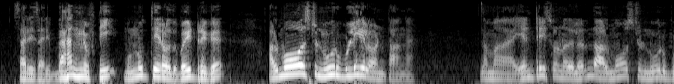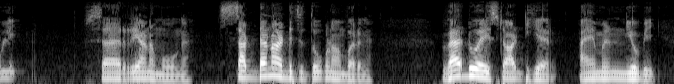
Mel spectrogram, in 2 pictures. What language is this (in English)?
Tamil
